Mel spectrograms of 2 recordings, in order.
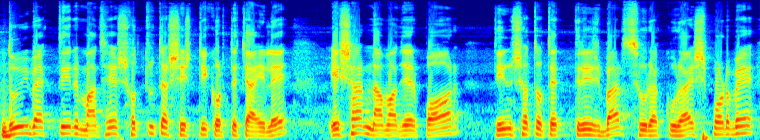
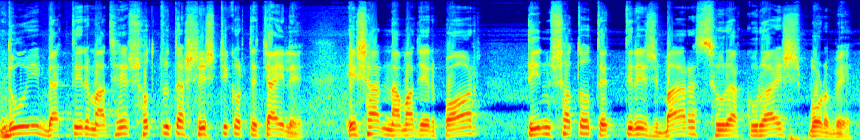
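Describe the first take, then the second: Both takes have the same delivery.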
